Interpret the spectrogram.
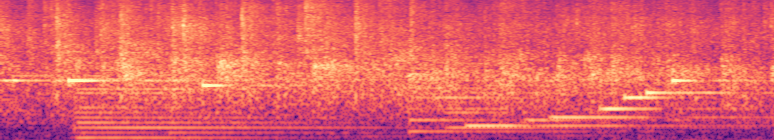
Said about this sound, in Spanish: ¿Cuántos dicen amén? Dale unas fuertes palmas al Señor.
